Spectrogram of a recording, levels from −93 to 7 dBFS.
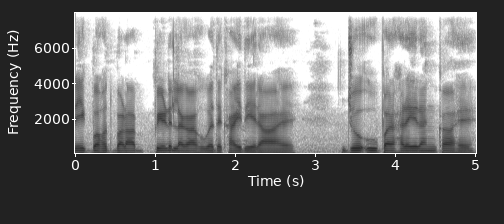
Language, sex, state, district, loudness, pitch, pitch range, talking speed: Hindi, male, Uttar Pradesh, Lalitpur, -15 LUFS, 115 Hz, 110-120 Hz, 190 wpm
